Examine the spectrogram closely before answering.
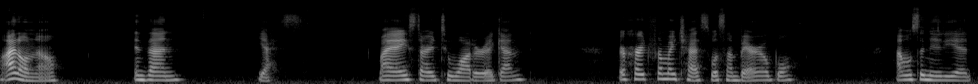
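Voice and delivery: ordinary delivery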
